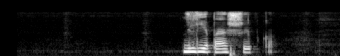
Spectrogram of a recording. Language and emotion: Russian, angry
